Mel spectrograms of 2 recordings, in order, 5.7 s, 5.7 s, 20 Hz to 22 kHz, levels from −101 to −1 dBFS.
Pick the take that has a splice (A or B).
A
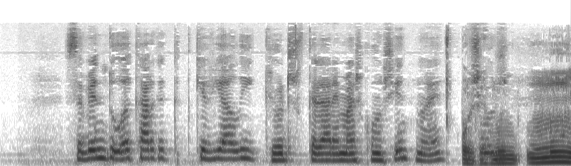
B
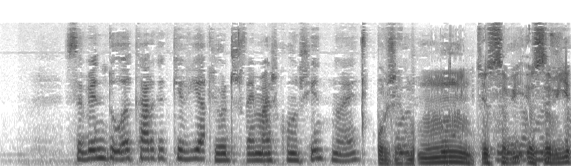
B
